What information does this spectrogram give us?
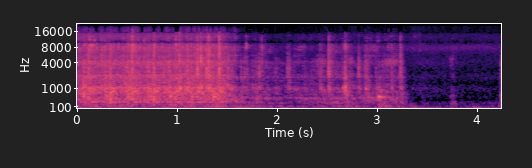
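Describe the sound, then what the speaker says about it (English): Bernina Series 3 sewing machine stitching a satin stitch buttonhole side, a steady fast mechanical whir close by that slows and stops near the end, leaving a few faint clicks. "it's going to come and do the satin stitch down on the right hand side coming forward"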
